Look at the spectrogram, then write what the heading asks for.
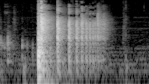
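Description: A die rolled onto a table during a tabletop role-playing game saving throw: one sharp clatter, then a quick run of lighter bounces that grow closer together and fade within about a second.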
